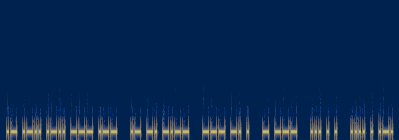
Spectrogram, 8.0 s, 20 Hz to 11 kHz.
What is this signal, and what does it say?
Morse code, heard as a keyed tone, about 30 wpm, 700 Hz. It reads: ALLOW ANY ONE TO SEE HER
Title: Sentences from Top 1200 Words 30wpm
